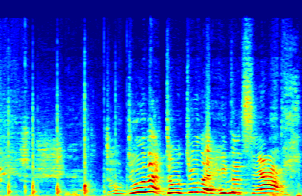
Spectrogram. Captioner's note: clicks his teeth together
